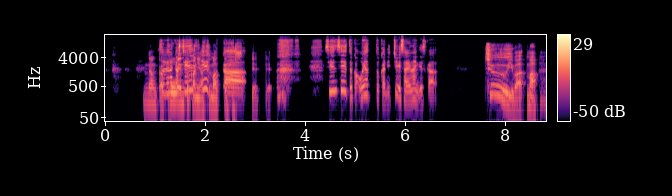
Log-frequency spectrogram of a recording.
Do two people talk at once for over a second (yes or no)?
yes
